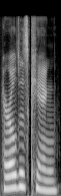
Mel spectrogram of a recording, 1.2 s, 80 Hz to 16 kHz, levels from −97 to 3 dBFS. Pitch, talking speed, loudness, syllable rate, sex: 215 Hz, 145 wpm, -14 LUFS, 3.4 syllables/s, female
